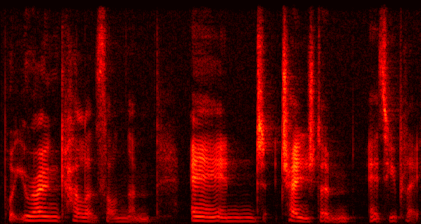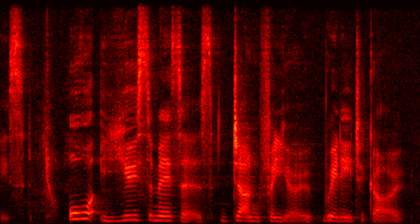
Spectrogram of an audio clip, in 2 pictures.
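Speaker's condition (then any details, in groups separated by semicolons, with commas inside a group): No condition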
